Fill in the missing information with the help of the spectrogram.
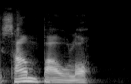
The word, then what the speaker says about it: São Paulo: Uh, e, uh, toto, aho, chlapi, prosím, aspoň vy nevyslujte názov mesta São Paulo ako São Paulo. Správna výslovnosť je São Paulo. Je tam nosovka.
